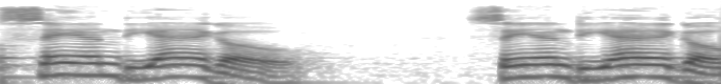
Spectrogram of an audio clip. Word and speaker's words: San Diego: We have a modified wide A on that San. I'm not giving it just a San Diego, but San. Stretching it right out. Getting that an sound in there. The E in Diego. That's the stressed part of the word. That's the strong part of the word. Diego. Go. And then it goes kind of flat on that O.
